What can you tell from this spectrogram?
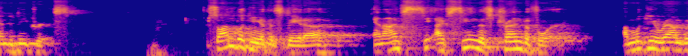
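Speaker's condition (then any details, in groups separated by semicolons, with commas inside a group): No condition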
